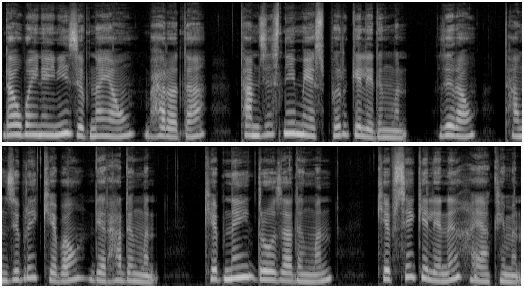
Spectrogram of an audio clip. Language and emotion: Bodo, neutral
